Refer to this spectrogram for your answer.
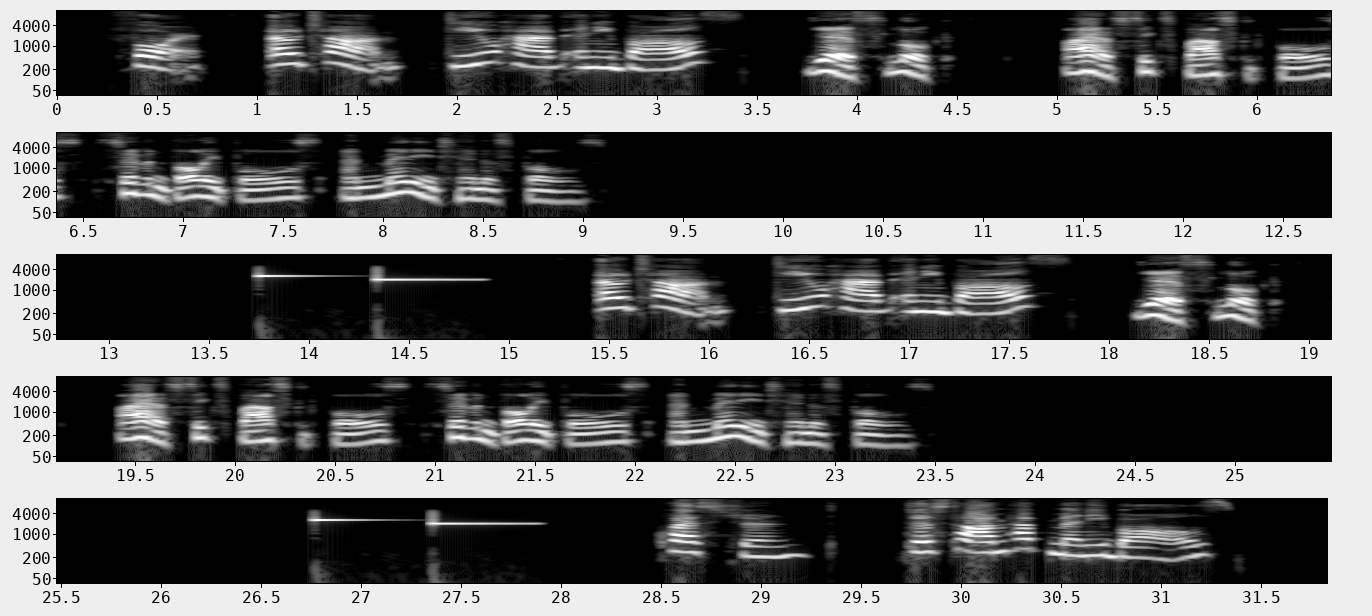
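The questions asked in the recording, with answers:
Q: Does Tom have many balls?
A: Yes, he does.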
